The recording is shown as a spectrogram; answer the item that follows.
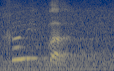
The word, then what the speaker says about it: Khalifa: KH is pronounced Kha. So DJ Khalid, the Burj Khalifa.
